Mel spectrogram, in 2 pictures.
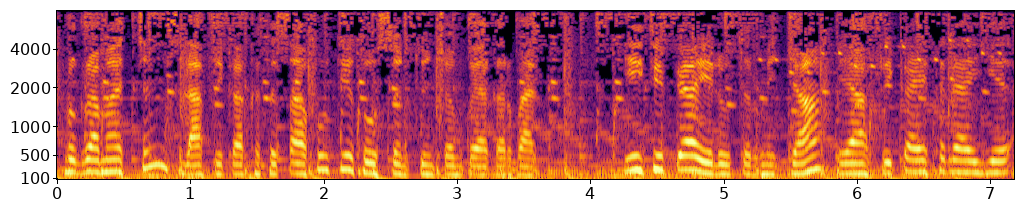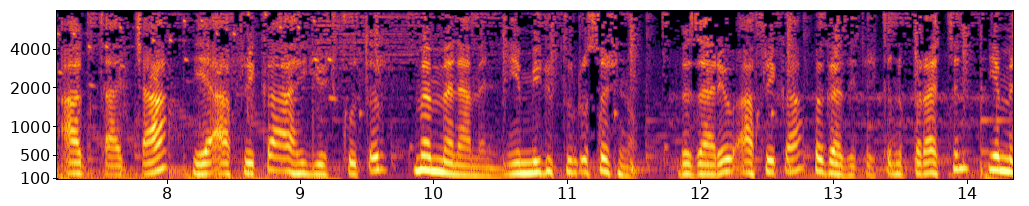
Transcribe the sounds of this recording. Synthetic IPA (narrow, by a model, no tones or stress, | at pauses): pɾo̞ɡɾamat͡ʃːɪnsɨləafɾikʼakʰət̪ʰəsʼafut̪jɛt̪ʰəwɔsːənut̪ʰɨnt͡ʃʼəmkʼo̞jakʼəɾbaljɛit̪jo̞pʼjajɛləwt̪ʼɨɾmɨd͡ʒːajɛafɾikʼajɛt̪ʰələjajːɛʔakʼt̪ʼat͡ʃʼːajɛʔafɾikʼaːhɨjo̞t͡ʃːkʼut̪ʼɨɾ | məmːənamənjɛmːilut̪ʰɨnɾʼɨso̞t͡ʃːnəw | bəzaɾe̞wʔafɾikʼabəɡaze̞t̪ʼo̞t͡ʃkʼɨnɨbːɨɾat͡ʃːɪnjɛmːɨ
